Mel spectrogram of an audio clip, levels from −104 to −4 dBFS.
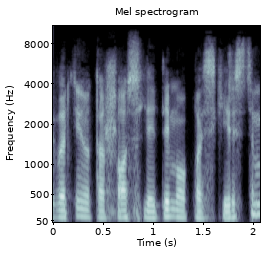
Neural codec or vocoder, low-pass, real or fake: codec, 16 kHz in and 24 kHz out, 2.2 kbps, FireRedTTS-2 codec; 9.9 kHz; fake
